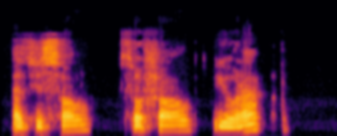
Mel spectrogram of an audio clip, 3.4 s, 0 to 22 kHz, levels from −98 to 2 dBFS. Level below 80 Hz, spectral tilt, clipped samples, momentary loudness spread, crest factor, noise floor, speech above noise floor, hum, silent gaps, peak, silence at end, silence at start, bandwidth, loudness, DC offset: -62 dBFS; -4 dB/octave; under 0.1%; 10 LU; 16 dB; -66 dBFS; 51 dB; none; none; 0 dBFS; 0.5 s; 0.15 s; 9.4 kHz; -16 LUFS; under 0.1%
